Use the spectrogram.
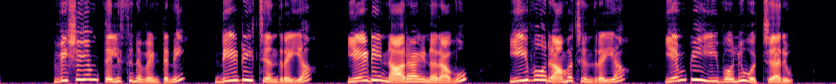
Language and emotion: Telugu, neutral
